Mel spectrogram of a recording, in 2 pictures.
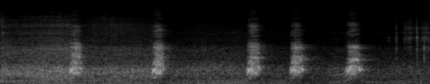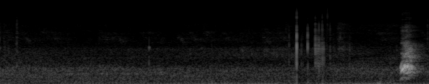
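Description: A dog gives a run of sharp, single barks, then falls quiet before one last bark.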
